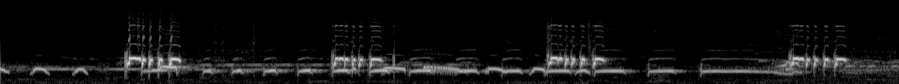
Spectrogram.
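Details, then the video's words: Zebra dove of local stock: soft arched coos open, then four loud rattling bursts of notes about every two seconds over steady low cooing. "Suara Burung PERKUTUT LOKAL GACOR"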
